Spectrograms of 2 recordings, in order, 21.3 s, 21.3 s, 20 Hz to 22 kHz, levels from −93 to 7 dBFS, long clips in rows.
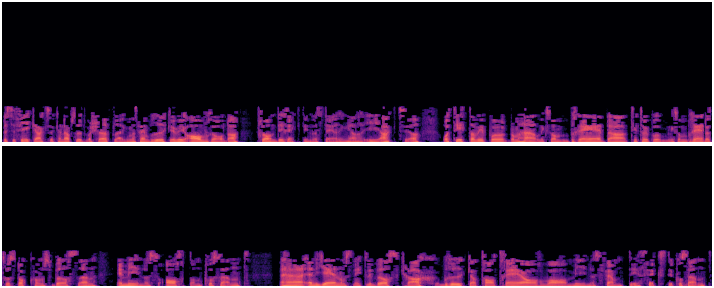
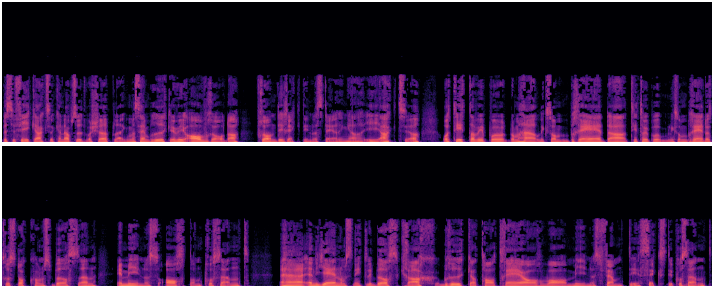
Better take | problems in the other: second | garbled, watery; badly; nothing above 5.5 kHz; slightly in the second

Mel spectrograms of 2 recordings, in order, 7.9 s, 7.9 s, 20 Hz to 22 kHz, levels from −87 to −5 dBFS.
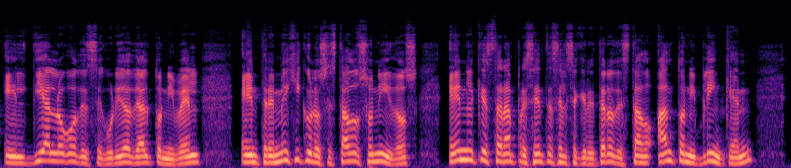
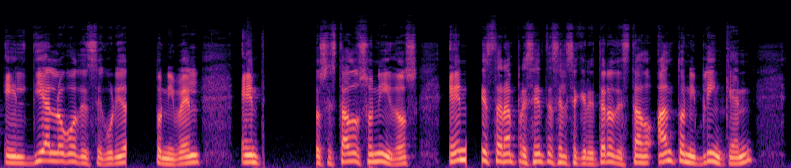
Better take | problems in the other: first | audio cutting out; at 1.5 s, at 2.5 s for 0.5 s and at 4.5 s

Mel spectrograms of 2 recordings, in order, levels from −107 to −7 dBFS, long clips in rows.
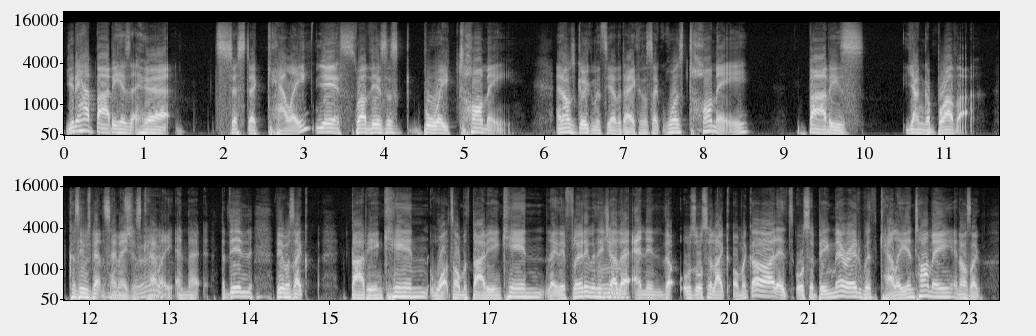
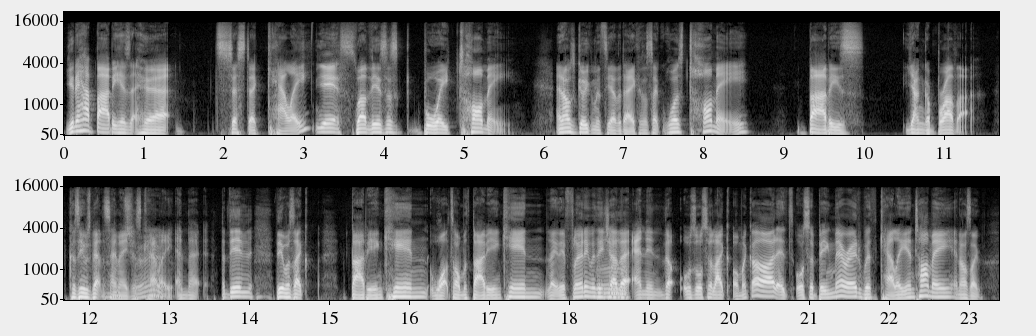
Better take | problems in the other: second | distortion; slight; 10 dB below the speech

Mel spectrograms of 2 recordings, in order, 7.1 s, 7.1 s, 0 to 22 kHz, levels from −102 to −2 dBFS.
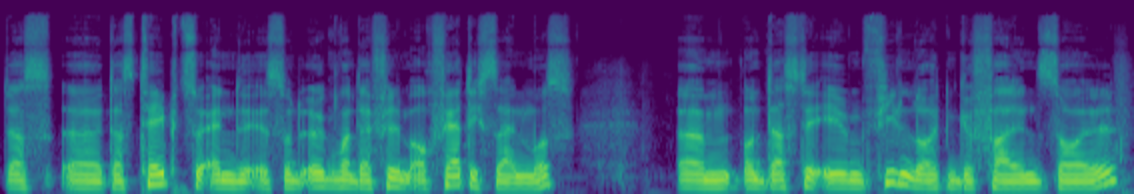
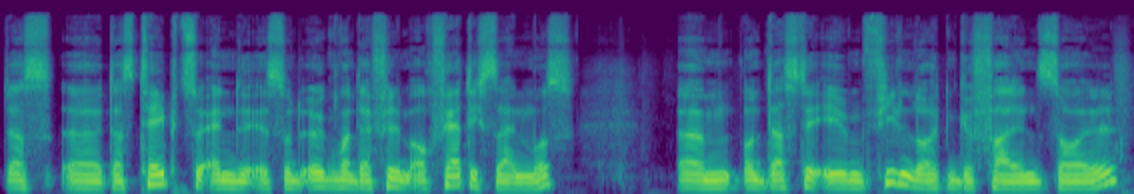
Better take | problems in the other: second | muffled; slightly; fading above 3 kHz

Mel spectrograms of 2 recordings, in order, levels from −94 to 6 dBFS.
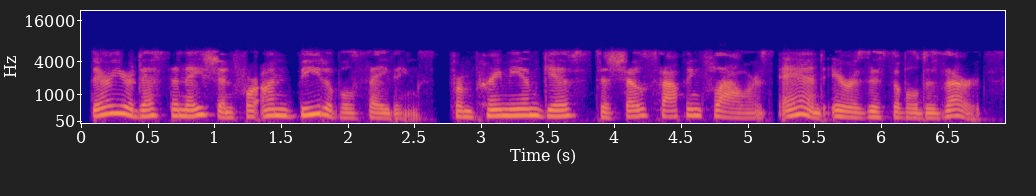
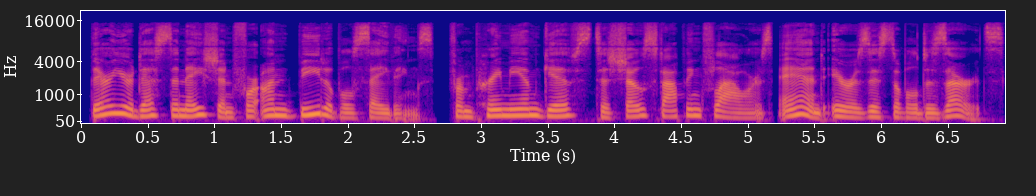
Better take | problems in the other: second | garbled, watery; slightly; nothing above 5.5 kHz

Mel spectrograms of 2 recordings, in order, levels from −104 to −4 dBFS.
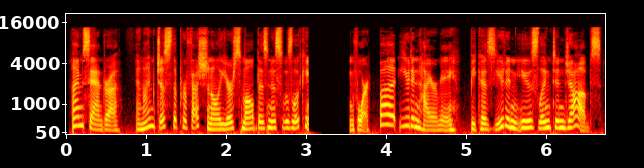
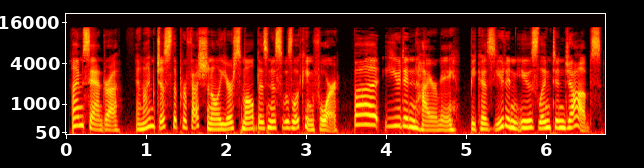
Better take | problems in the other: second | audio freezing; at 3 s for 0.5 s

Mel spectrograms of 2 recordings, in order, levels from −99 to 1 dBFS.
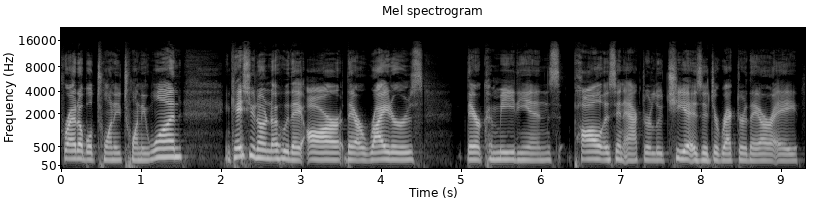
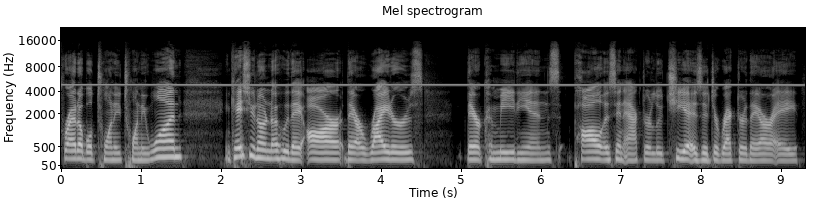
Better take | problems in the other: first | high-pitched whine; noticeable; throughout; 5 kHz, 10 dB below the speech

